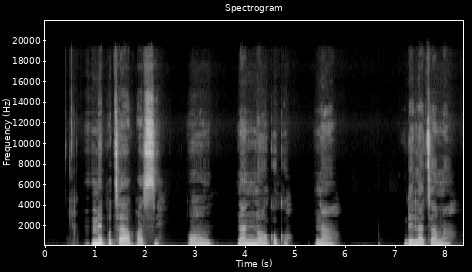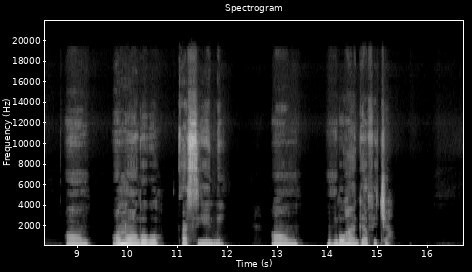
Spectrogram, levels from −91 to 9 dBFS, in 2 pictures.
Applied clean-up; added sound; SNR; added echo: neural mask model DeepFilterNet 3.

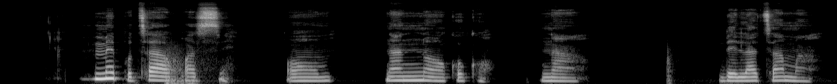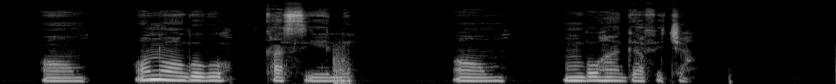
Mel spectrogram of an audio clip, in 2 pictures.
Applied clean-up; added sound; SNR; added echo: neural mask model RNNoise.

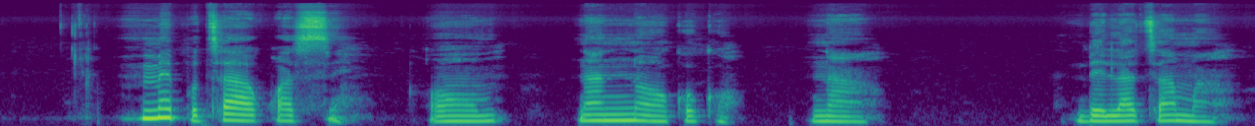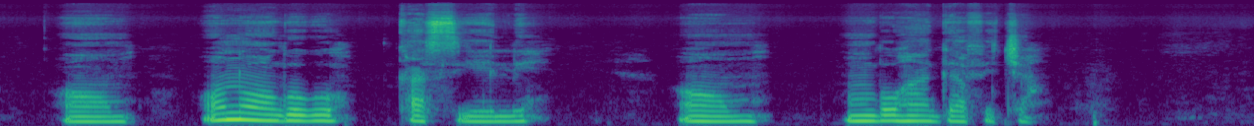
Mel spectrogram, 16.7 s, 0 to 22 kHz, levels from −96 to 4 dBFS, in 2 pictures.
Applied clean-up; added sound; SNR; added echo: none; none; none; none.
